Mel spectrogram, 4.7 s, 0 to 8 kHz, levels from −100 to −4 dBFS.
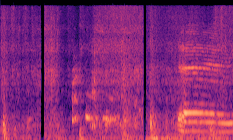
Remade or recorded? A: recorded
